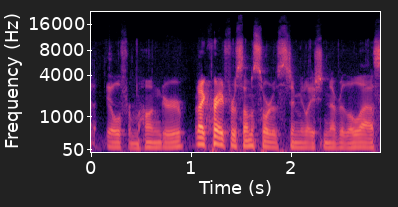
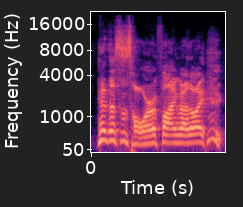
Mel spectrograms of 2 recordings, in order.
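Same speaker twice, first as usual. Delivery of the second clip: gleeful aside; 10 semitones higher, 8 dB louder than usual. Real, not acted. Reader breaks off, laughing aside.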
